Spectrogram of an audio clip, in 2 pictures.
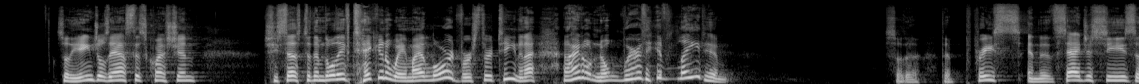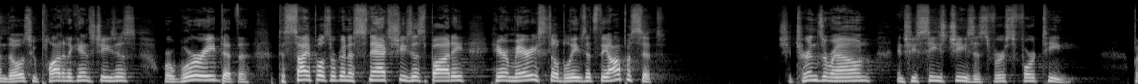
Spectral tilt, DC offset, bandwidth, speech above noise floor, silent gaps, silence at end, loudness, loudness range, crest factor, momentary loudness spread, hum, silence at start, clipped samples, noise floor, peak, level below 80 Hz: -5 dB/octave; under 0.1%; 19 kHz; 56 dB; none; 0 s; -17 LUFS; 6 LU; 18 dB; 12 LU; none; 0.6 s; under 0.1%; -73 dBFS; 0 dBFS; -56 dBFS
